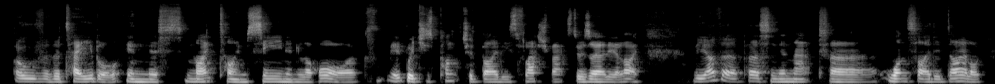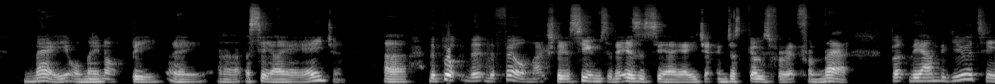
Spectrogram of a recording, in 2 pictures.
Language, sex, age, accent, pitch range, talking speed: English, male, 30-49, British, 125-155 Hz, 180 wpm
